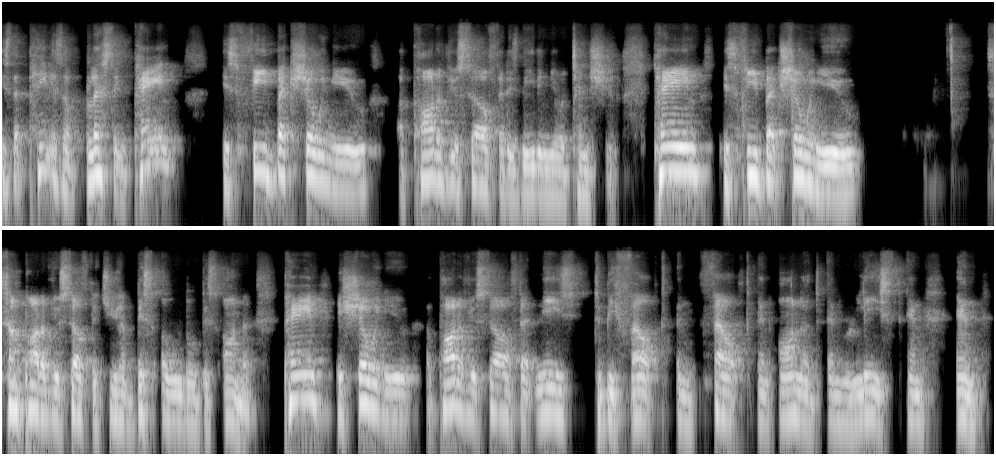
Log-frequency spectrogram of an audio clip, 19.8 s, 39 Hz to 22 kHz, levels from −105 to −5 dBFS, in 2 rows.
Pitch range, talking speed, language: 110-160 Hz, 170 wpm, English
